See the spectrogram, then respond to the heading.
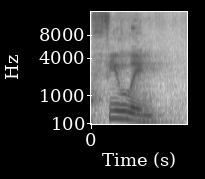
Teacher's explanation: Feeling, because of the vowel that comes after the L, it's a clear L. Feeling. Or could be dark plus a clear L.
